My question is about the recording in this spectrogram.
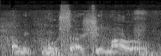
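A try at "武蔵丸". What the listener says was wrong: Musashimaru. The R is hard, huh?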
